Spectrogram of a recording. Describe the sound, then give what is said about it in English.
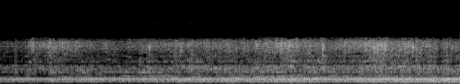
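A motorboat's steady engine drone with a low, throbbing hum grows gradually louder as the boat approaches. No one speaks over the continuous rumble. “It's a boat.”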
